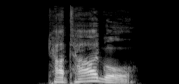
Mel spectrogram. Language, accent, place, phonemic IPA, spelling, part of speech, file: German, Germany, Berlin, /kaʁˈtaːɡoː/, Karthago, proper noun, De-Karthago.ogg
- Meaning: 1. Carthage (an ancient city in North Africa, in modern Tunisia) 2. Carthage (an ancient civilisation in North Africa, centred on the city of Carthage)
